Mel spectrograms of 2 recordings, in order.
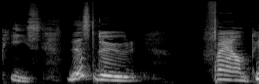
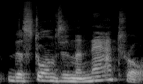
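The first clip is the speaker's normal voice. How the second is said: ordinary talk, nothing marked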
